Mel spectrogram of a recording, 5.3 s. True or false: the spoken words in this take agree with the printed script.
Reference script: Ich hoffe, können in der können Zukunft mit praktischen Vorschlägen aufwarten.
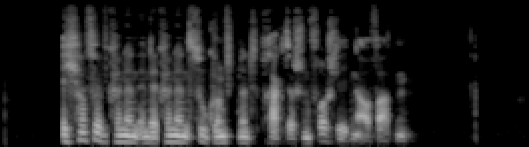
true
